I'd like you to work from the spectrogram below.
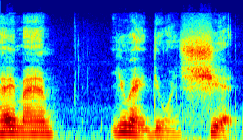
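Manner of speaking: low, quiet, slow verdict from the inner critic; quiet self-critical voice. Acted. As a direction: deliver a blunt truth softly and low. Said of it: "This other voice that we walk very far away from".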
